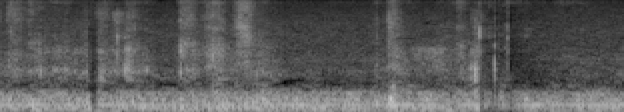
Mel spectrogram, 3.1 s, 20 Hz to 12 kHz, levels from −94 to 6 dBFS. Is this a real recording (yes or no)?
yes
